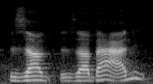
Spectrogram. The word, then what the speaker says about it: Zabad: Zab Zabad.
